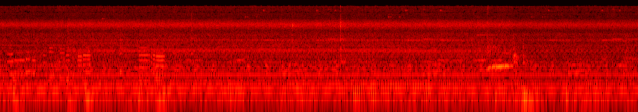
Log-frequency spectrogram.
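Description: A steady low electrical hum, with faint background music over it.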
